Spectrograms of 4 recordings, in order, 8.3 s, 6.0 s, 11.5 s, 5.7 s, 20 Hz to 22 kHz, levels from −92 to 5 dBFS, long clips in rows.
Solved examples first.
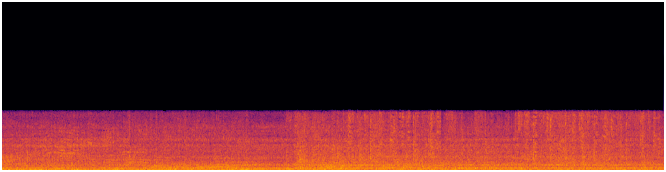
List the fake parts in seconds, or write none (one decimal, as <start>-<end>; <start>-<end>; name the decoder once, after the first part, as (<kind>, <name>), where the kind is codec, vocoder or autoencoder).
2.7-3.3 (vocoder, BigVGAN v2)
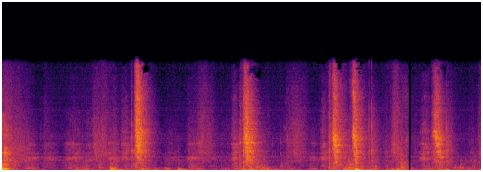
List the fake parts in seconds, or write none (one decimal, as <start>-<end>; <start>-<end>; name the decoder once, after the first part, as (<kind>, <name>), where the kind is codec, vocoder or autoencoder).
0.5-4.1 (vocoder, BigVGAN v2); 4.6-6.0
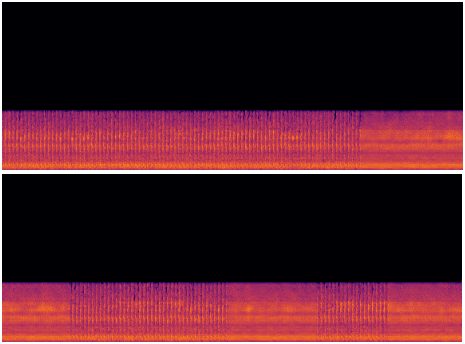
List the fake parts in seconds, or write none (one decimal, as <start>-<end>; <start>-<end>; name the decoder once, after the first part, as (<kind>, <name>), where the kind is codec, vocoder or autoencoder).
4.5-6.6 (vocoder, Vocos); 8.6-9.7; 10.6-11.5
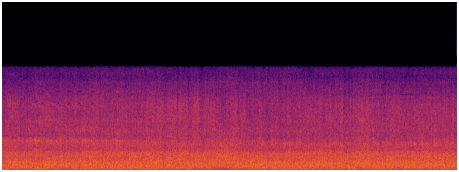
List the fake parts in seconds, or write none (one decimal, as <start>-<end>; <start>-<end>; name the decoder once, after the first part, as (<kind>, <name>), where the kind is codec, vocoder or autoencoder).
0.5-1.2 (codec, SNAC)

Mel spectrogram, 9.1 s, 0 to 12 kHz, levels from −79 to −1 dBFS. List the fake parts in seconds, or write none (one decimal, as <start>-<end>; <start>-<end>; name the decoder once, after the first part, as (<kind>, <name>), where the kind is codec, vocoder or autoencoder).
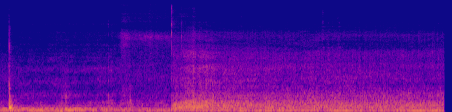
0.4-2.4 (codec, SNAC)

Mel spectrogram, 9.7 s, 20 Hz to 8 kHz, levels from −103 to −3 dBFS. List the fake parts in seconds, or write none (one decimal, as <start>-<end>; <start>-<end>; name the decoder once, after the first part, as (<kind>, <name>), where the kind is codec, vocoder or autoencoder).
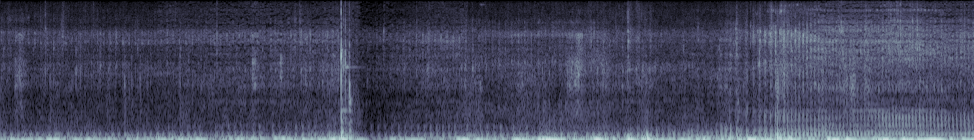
2.1-2.9 (vocoder, Vocos); 6.9-7.4

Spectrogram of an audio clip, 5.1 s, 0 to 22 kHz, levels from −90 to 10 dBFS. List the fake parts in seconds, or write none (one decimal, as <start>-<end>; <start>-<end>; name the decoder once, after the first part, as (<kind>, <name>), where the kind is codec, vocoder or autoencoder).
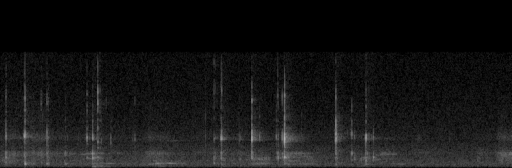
none

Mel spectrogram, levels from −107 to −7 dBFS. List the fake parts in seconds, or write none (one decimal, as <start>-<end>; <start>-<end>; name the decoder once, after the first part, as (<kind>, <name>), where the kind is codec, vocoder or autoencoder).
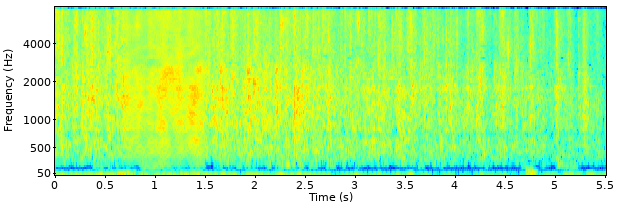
0.7-1.5 (vocoder, Vocos)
